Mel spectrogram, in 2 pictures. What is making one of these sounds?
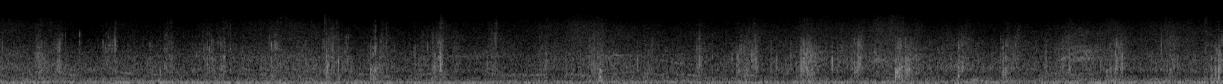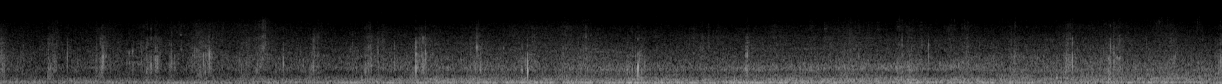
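Wind rustles through tree leaves outdoors.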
